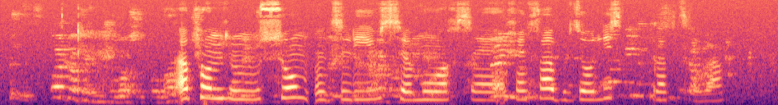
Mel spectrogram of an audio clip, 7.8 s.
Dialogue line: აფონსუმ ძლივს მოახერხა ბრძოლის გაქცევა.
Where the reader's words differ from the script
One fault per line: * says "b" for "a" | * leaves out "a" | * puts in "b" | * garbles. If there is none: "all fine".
all fine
